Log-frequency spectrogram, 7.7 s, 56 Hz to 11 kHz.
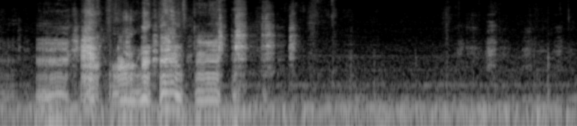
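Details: Two dogs, a white French bulldog puppy of five months and a five-year-old blue nose pitbull, recorded indoors on July 2, 2014: a burst of harmonic, growly yowls and whines lasting about three seconds, then near quiet.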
